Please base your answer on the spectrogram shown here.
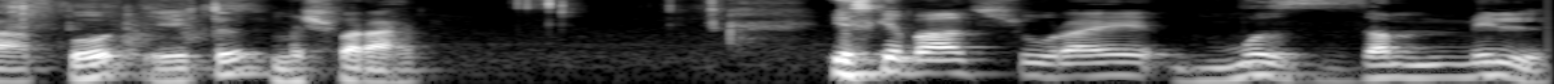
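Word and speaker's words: مزمل: पर भी तजी है मुजम्मिल अब चूंकि यह मुजम्मिल इस तरह मुजम मुजम्मिल मीम पर तो पढ़ लेते हैं ज प नहीं पढ़ पाते तजी तो गलत मशहूर हो जाता है मुज स्पेलिंग भी ऐसी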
